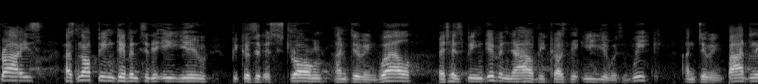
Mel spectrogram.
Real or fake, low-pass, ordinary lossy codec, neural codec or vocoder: fake; 7.2 kHz; none; codec, 16 kHz, 4 kbps, FreqCodec, smaller model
